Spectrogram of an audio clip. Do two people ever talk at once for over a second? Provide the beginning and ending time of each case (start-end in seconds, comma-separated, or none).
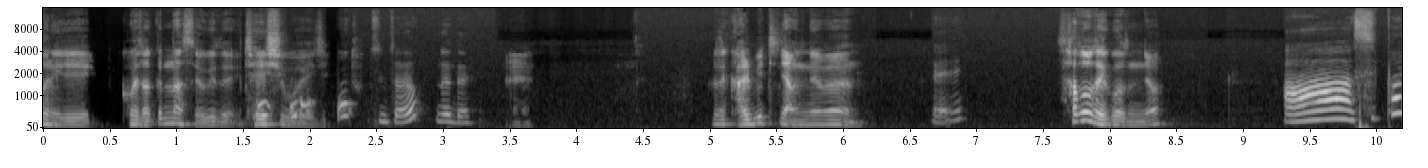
none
